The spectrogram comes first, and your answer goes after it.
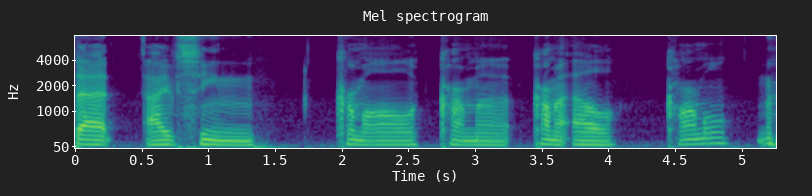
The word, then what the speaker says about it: KrmaL: I'm Karma L. That is how it's pronounced.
